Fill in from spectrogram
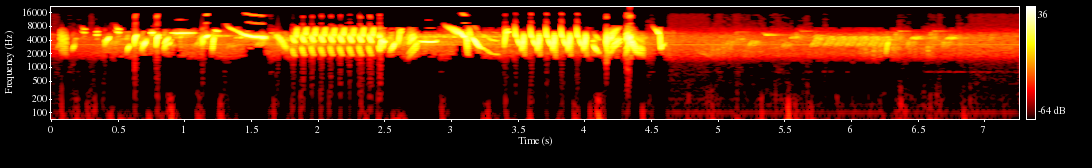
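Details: A European goldfinch in Wittlich, Germany, in 2018, gives a quick, high, tinkling twitter of varied notes, with fast liquid trills and buzzy rattles, then fades to a softer twitter.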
